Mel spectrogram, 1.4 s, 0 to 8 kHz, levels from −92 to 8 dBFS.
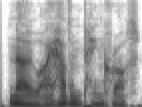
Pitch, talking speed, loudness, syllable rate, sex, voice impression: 95 Hz, 170 wpm, -18 LUFS, 4.9 syllables/s, male, very masculine, very adult-like, old, very relaxed, very weak, dark, soft, very muffled, fluent, raspy, very cool, very intellectual, very sincere, very calm, very mature, very friendly, reassuring, very unique, elegant, slightly wild, very sweet, very kind, very modest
